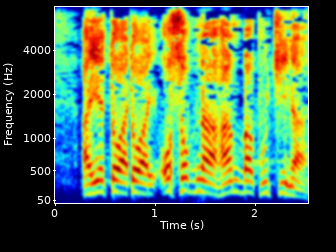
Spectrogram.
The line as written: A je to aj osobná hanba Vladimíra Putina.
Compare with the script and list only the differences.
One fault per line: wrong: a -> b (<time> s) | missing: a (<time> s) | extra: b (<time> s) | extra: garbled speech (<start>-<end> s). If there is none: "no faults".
extra: to (0.7 s)
missing: Vladimíra (1.9 s)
